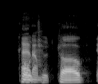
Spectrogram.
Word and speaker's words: Kochetkov: I mean, even when Freddie's hurt, they have Antti Raanta, then they have Kognetsov. How do you pronounce it? – Kochetkov. – There you go.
